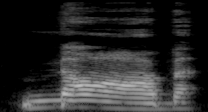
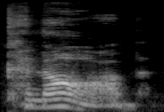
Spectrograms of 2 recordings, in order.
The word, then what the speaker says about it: knob: about this one okay we would the K is quiet so I would sound it out ah knob knob right turned the doorknob to open up the door I wouldn't say Kanab right turn the door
